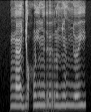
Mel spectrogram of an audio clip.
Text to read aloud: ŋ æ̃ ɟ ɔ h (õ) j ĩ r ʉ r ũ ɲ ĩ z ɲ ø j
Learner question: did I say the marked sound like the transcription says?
no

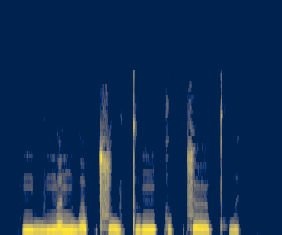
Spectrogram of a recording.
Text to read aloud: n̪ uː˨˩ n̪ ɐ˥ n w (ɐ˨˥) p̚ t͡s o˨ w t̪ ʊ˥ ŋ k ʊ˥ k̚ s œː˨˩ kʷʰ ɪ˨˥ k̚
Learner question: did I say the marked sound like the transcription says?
yes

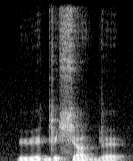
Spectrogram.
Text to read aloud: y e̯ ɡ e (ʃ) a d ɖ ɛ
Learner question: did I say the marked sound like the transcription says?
no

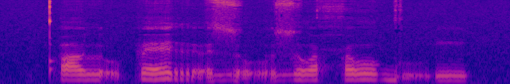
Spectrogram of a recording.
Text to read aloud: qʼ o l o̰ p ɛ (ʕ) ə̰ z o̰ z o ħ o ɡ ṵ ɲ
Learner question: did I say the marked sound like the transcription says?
no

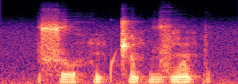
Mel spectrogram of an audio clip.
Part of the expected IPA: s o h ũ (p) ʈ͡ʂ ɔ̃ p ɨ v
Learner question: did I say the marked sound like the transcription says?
yes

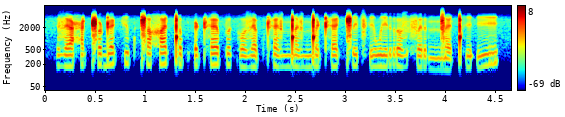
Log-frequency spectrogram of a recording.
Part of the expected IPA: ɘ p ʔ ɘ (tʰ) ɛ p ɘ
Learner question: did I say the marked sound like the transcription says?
no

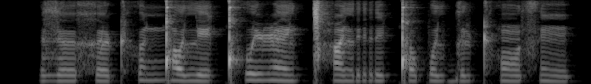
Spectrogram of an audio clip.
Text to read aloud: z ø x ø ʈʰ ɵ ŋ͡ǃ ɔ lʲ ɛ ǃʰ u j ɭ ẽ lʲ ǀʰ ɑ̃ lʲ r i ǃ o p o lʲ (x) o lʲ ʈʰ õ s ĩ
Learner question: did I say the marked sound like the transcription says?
no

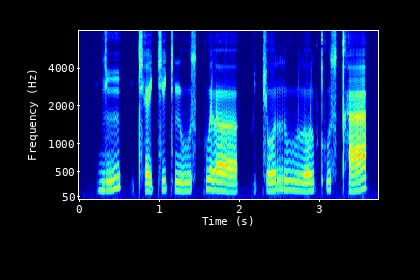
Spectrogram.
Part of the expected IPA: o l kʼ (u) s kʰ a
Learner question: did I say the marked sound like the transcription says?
yes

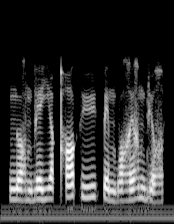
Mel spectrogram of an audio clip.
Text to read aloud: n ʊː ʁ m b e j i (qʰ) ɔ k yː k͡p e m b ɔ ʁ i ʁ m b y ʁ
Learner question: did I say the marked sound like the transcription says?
yes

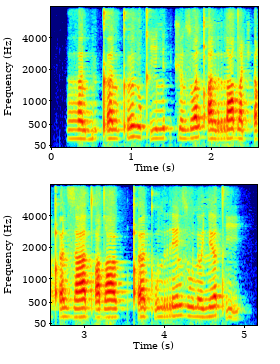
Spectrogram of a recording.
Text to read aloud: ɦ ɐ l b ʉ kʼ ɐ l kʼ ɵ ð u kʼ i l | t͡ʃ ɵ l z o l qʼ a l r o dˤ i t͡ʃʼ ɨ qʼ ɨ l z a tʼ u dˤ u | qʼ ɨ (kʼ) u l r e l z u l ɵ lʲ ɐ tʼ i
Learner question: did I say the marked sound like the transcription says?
yes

